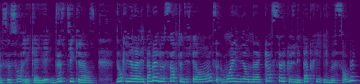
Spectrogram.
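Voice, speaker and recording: A woman scrapbooking vlogger chatting casually through a product haul, with frequent filler pauses. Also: mid-range voice, mellow, husky. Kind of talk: casual haul video narration.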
